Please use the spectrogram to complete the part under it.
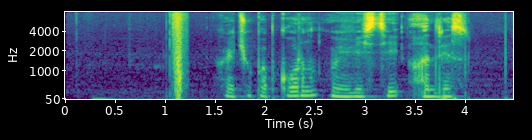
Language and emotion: Russian, neutral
